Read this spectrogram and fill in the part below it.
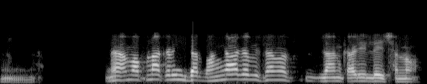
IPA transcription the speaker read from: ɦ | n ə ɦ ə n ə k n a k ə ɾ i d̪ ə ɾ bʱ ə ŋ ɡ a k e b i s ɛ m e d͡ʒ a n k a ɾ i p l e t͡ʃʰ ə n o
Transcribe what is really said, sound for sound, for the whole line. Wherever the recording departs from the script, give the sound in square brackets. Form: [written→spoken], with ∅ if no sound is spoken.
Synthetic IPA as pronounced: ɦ | n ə ɦ ə [n→m] ə [k→p] n a k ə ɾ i d̪ ə ɾ bʱ ə ŋ ɡ a k e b i s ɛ m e d͡ʒ a n k a ɾ i [p→∅] l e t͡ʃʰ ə n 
